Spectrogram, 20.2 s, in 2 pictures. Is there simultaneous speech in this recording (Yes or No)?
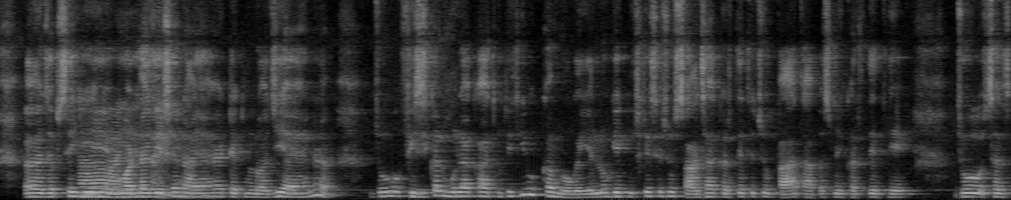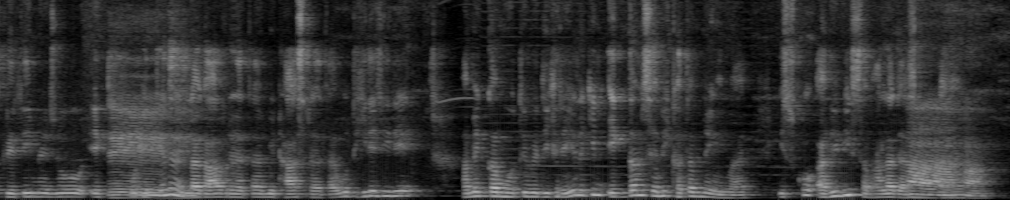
Yes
